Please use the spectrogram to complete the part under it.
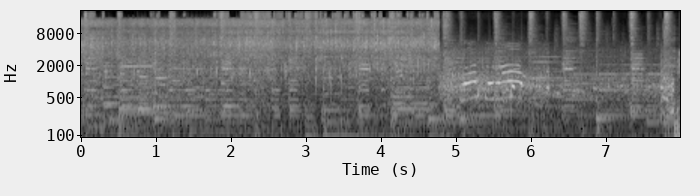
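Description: Balite Falls pours with a constant rushing hiss of falling water that comes in after a stretch of background music, with people talking over the splashing roar.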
